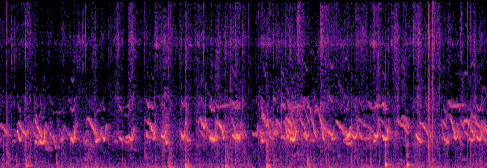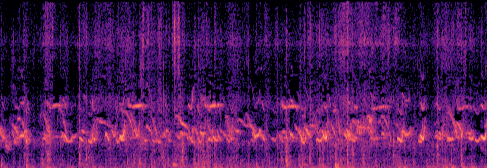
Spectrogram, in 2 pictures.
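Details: A group of little chicks giving constant high, sharp downslurred peeps that overlap into a busy chorus, with occasional clicks and rustles from movement.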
